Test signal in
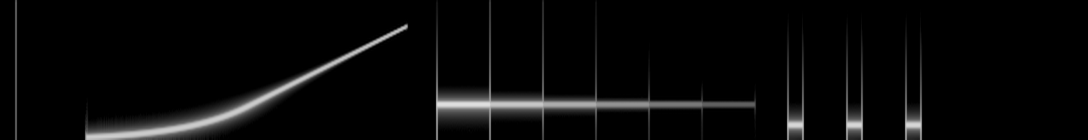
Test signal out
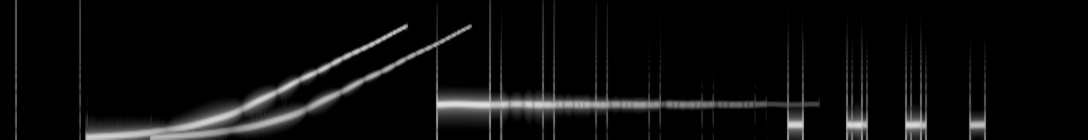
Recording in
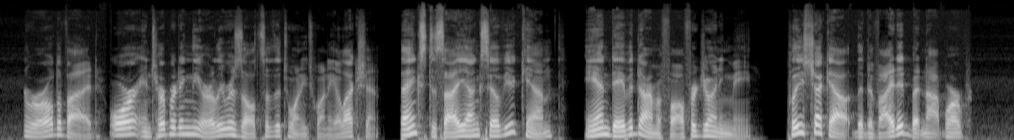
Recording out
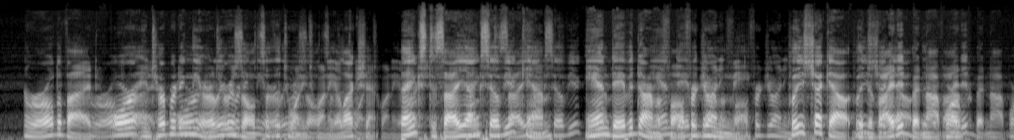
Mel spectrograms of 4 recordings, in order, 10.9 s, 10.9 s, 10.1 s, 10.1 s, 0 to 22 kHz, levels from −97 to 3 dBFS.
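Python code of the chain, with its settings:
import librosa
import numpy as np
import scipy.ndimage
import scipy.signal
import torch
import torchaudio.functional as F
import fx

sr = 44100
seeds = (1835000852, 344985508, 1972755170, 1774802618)

y = x + 0.85 * np.pad(x, (int(1.7 * sr / 1000.0), 0))[:len(x)]
y = fx.wow_flutter(y, sr, seeds[0], rate_hz=2.1, depth_cents=19.0)
y = y + 10.0 ** (-10.0 / 20.0) * np.pad(y, (int(641 * sr / 1000.0), 0))[:len(y)]
y = y * librosa.db_to_amplitude(-2.5)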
